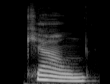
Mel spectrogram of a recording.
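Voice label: "ceann", Scottish Gaelic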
